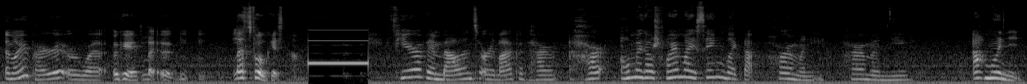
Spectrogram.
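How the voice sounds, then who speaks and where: With a high-leaning, sing-song voice at a normal pace, a young woman in her twenties rambles through a casual vlog against background noise. She giggles, swears, and stumbles, since English comes third for her after two other languages.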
